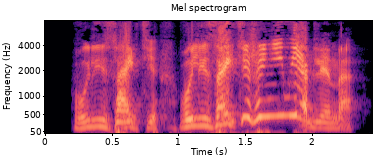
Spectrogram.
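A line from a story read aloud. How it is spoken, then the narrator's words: Shrieking manager. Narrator (Russian): завизжал управляющий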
